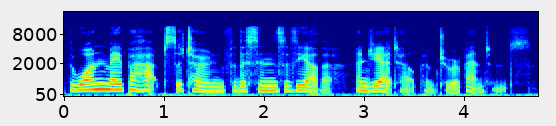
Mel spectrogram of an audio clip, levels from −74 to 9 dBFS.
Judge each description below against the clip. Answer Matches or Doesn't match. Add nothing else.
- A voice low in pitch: Doesn't match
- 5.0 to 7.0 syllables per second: Matches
